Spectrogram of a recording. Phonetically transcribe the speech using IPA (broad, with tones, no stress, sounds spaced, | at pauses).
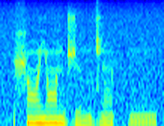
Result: ʂ ɔ̃˥ j ɔ̃˥ n d͡ʒ ɨ˨ m d͡ʑ õ˨ t͡sʼ ĩː˩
